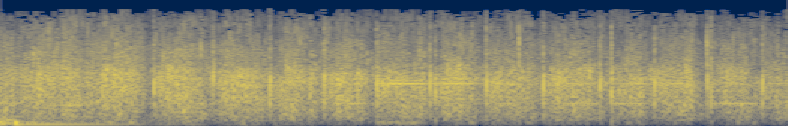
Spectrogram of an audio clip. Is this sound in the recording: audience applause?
yes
